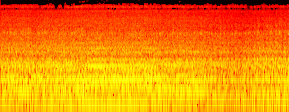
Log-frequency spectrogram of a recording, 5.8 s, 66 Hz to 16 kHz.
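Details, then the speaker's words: 1971 Peterbilt 352 diesel after working on the fuel pump: loud idle with slightly uneven beat and occasional dropped pulse, a light misfire at idle; turbo working, throttle very touchy. "Sounds pretty good. It's got a little bit of a mist. I don't know if you guys can hear me or not. It sounds like it's got a little bit of a mist, but at least I know that the engine's running, or it will run."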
